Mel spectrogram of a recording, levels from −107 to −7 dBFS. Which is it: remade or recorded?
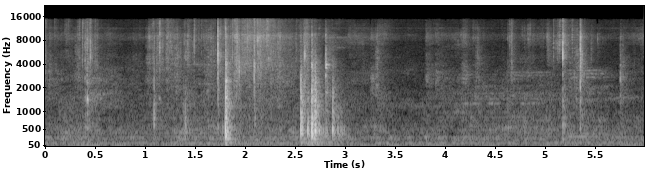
recorded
